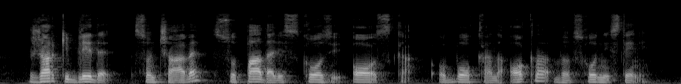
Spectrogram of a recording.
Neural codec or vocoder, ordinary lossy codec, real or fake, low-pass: vocoder, 48 kHz, 128 mel bands, Vocos; MP3, 48 kbps; fake; 14.4 kHz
